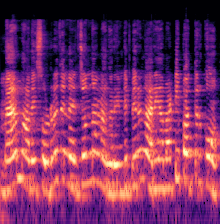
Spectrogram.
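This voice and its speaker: A woman's voice: sits high, quick pace, a bit bright. Woman voicing a meek pupil in an echoey room. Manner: meek, pleading. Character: nervous schoolchild pupil. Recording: echoey room, distant mic.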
